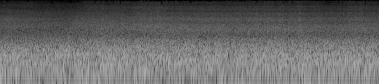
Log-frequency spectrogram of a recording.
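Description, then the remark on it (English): Loud, continuous roar of ocean waves smashing through a rocky gully at the Devil's Cauldron in brutal conditions, crashing and churning in a dense wash of water noise, with gusty wind buffeting the microphone throughout. “The waves are smashing through the gully.”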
